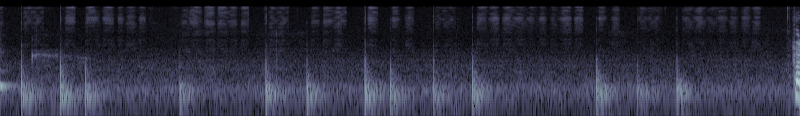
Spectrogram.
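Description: A pen writing by hand on a board: a series of short, quiet strokes and taps at irregular intervals.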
